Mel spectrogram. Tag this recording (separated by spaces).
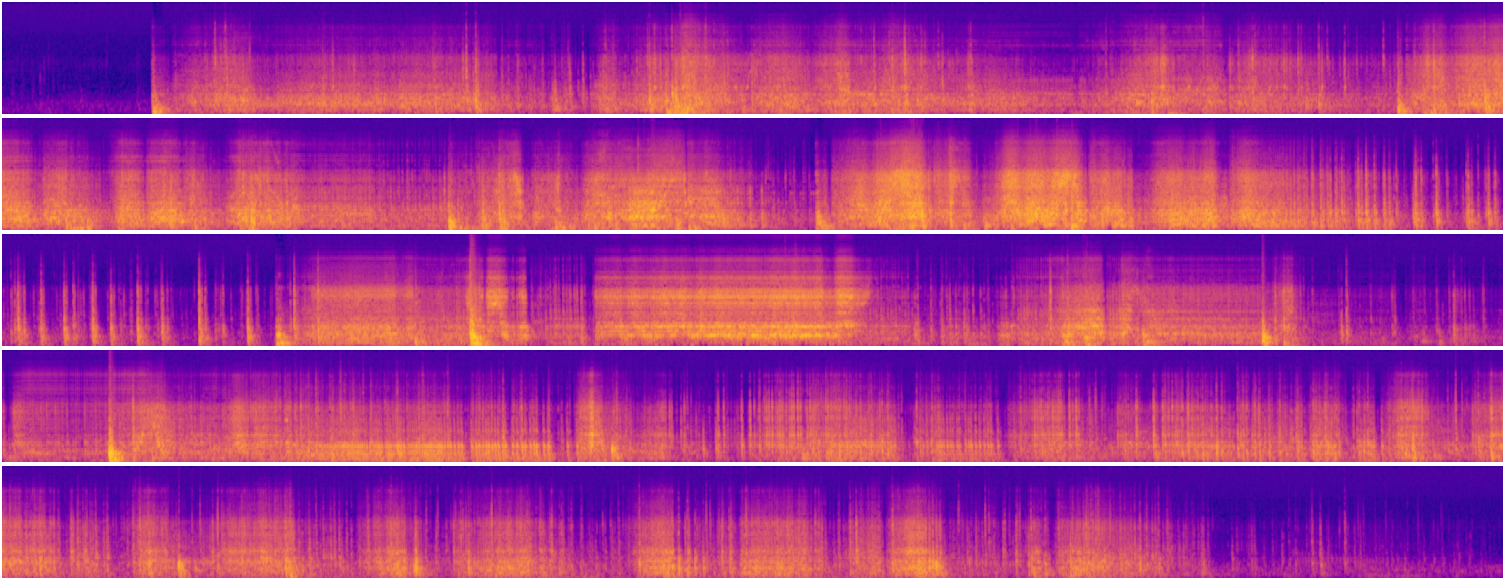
water trosol spaced-pair ice lever crack creak thump squeal field-recording hydrophones groan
